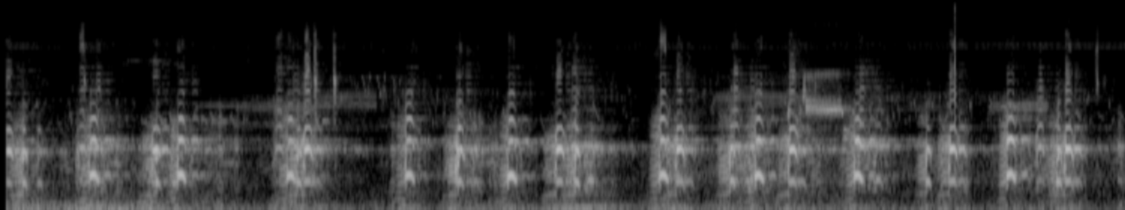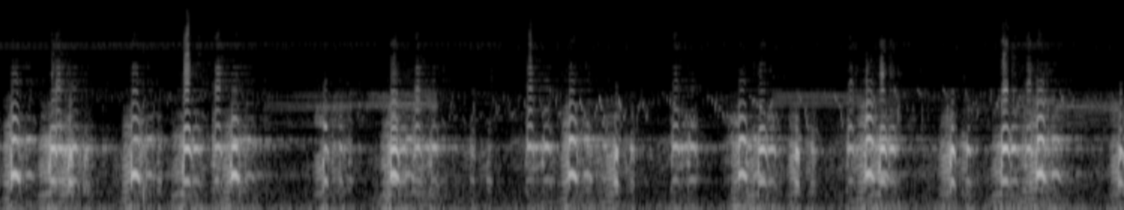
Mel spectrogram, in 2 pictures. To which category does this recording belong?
Sound effects > Animals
